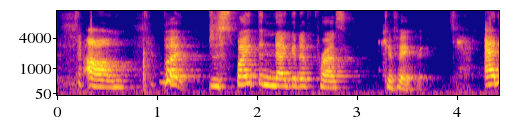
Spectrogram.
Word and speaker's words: Covfefe: Now, obviously, it's a made-up word, so you can say it pretty much however you choose. How do you, Brad Cox, say her name? Covfefe.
